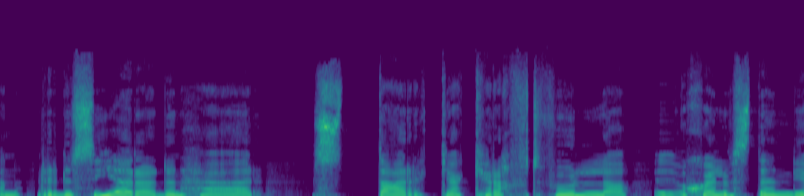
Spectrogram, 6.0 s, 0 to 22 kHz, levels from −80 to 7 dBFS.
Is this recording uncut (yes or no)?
yes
